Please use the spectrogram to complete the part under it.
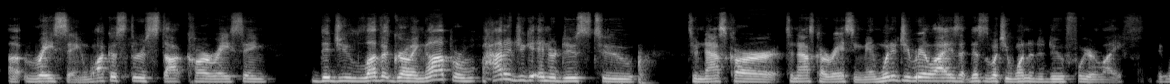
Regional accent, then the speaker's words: West Virginia, United States; Cale is actually from my hometown in West Virginia.

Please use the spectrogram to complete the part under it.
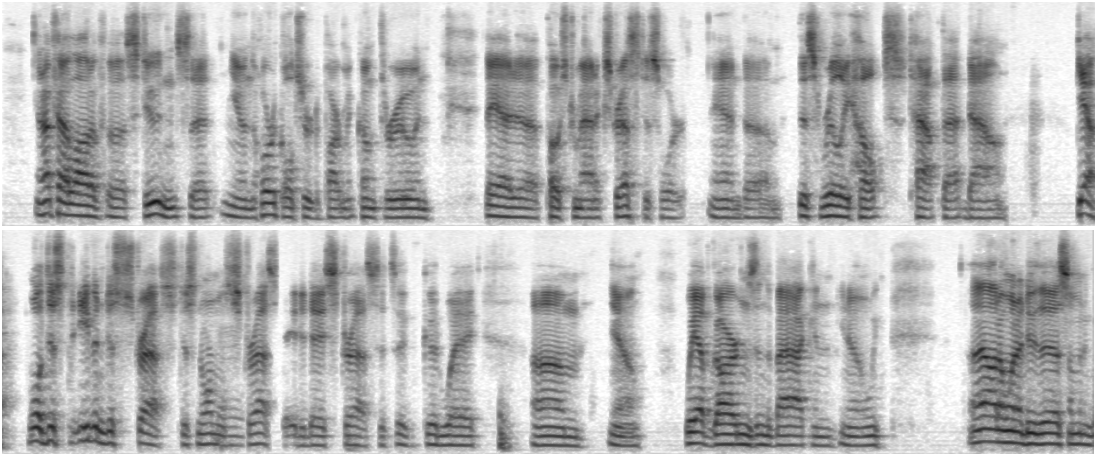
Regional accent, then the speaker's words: Bloomington, Indiana, United States; I had like a whole bunch of aquariums growing up in Bloomington, Indiana.

